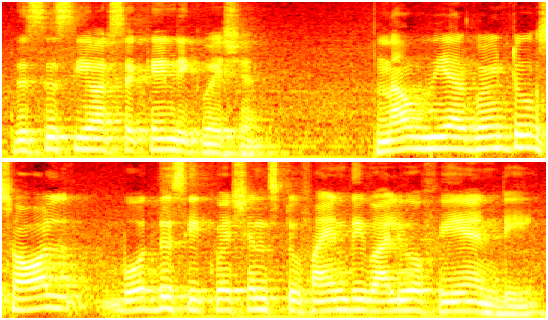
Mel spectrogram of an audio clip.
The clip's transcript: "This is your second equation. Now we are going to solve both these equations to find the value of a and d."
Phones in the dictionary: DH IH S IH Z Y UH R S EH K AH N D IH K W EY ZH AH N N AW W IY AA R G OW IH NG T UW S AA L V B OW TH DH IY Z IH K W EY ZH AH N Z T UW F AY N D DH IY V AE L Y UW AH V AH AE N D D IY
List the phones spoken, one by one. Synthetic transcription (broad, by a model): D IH S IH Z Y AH R S EH K AH N D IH K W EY SH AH N N AW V IY AA R G OW IH NG T UW S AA L B OW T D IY S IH K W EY SH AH N S T UW F AY N D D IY V AE L Y UW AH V AH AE N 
